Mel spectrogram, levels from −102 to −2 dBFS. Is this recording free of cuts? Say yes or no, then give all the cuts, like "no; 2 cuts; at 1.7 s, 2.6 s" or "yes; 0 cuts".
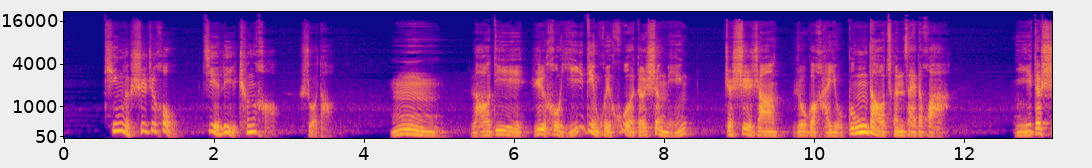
yes; 0 cuts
